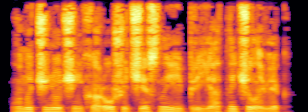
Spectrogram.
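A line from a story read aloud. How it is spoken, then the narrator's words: Plain. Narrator (Russian): сказал Борис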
